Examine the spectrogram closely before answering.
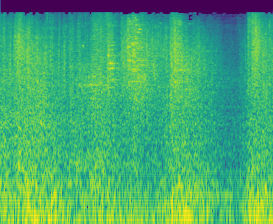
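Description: Swords clash with ringing metallic strikes.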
